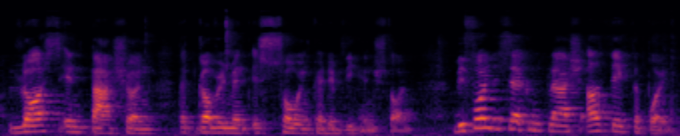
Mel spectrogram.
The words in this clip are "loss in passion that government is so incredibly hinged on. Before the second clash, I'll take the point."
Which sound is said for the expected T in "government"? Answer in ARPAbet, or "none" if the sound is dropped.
T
